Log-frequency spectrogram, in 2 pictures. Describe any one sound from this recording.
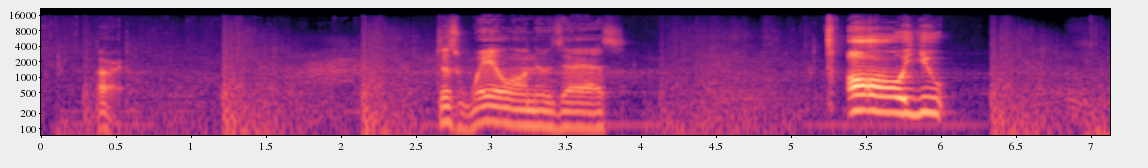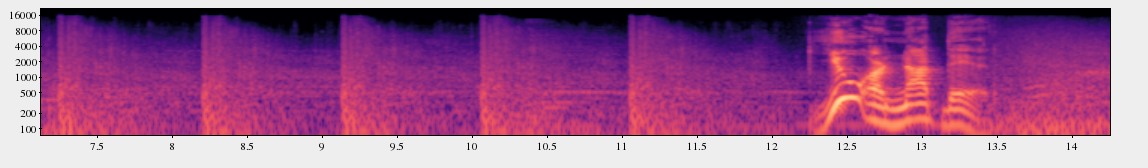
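A pistol fires shot after shot.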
